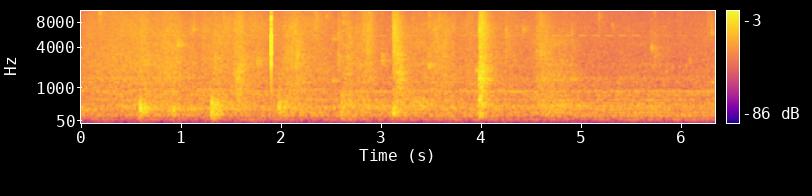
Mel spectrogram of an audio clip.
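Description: Quiet basement room noise with a handful of soft, irregular knocks and a single sharp click about two seconds in; the loudest knock comes about four seconds in.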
